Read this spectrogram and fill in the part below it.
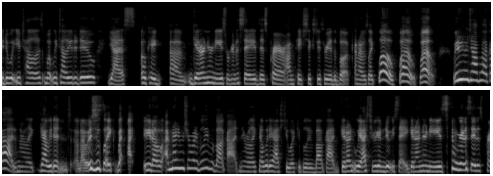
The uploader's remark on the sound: Grace Group Zoom Meeting. At the Grace Group Zoom Series in Hattiesburg, MS.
